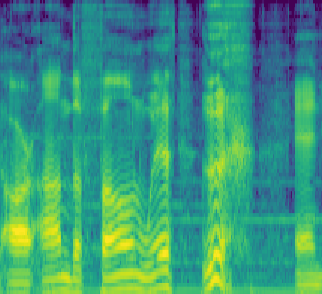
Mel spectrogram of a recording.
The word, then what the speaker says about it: UGHH: And we are on the phone with UGHH, which is the canonical pronunciation, ladies and gentlemen.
